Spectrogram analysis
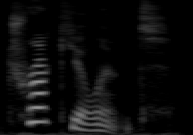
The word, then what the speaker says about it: truculent: Next is truculent. T-R-U-C-U-L-E-N. Truculent. 3 syllables. Stress on the first.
